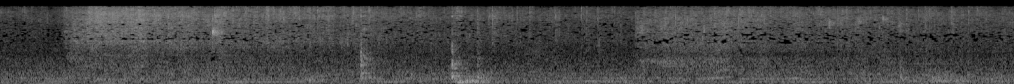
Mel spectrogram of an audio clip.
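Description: Pakora batter of ridge-gourd peel and potato sizzling in hot refined oil in a kadai. The sizzle swells louder about a second in and again past halfway as spoonfuls of batter go into the oil, with a few light clicks of the spoon.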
